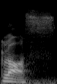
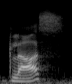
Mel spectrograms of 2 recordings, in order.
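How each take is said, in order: First: The vowel is an 'o' sound. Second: The vowel is an 'a' sound. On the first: The speaker calls it wrong. "But people make a mistake. They say k, l, o, s" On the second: The speaker calls it right. "This is how the pronunciation is"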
